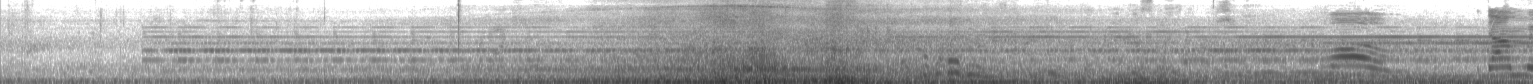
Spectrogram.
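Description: Railroad grade-crossing warning bell starts about a second and a half in and rings on steadily, the crossing signal activating for an approaching train. In the middle a broad rushing swell with a low rumble rises to a peak and fades.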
